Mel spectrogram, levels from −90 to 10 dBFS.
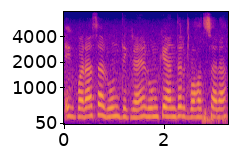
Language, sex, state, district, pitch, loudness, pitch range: Hindi, female, Bihar, Gopalganj, 230 Hz, -14 LUFS, 220-240 Hz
